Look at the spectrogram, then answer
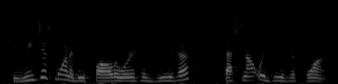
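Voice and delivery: usual speaking voice

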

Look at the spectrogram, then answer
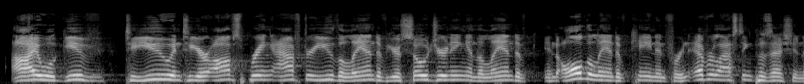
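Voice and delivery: loud, emphatic scripture reading; declaring. Acted. God declares the promise to Abram, declaring loudly. Preacher reads God's promise aloud.

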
